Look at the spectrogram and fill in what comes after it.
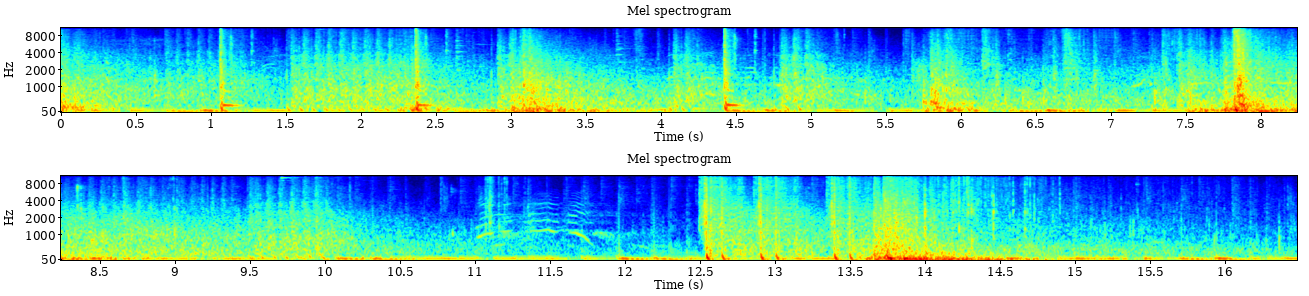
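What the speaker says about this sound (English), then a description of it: "Who the hell is shooting at me?" Rapid bursts of gunfire from the video game Battlefield crackle throughout, dense volleys and single shots layered over a steady rumbling game soundscape, with a voice speaking briefly over the action.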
